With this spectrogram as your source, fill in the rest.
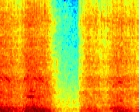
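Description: A sewing machine stitching glass-bead lace onto a kurta sleeve runs in a steady fast whir, pausing briefly midway before resuming at the same close, even pace.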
